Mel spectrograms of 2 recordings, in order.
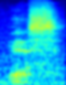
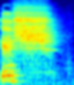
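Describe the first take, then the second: First: The word ends in an 's' sound. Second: The word ends in an 'sh' sound. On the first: The speaker calls it right. "It's pronounced is" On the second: The speaker calls it wrong. "Should be ish"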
